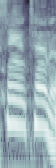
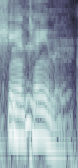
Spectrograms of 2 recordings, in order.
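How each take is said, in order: First: The name begins with an 's' sound. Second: The name begins with a 'sh' sound. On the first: The speaker calls it wrong. "It ain't Santana" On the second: The speaker calls it right. "It has to be Shantana"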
